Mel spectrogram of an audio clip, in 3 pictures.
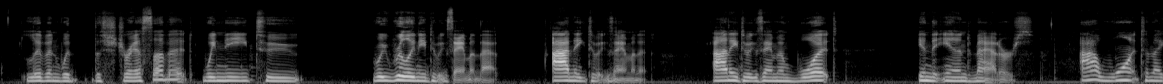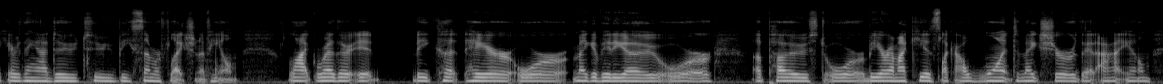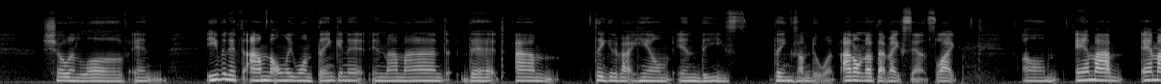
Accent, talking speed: American, 180 wpm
